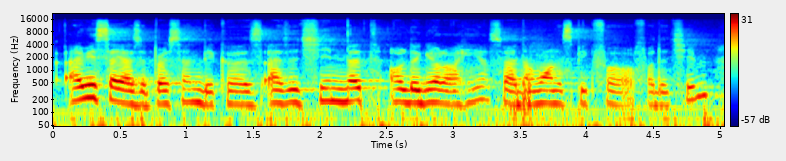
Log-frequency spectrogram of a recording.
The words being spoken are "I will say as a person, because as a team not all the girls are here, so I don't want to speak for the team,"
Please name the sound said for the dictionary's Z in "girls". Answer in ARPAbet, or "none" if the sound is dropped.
none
